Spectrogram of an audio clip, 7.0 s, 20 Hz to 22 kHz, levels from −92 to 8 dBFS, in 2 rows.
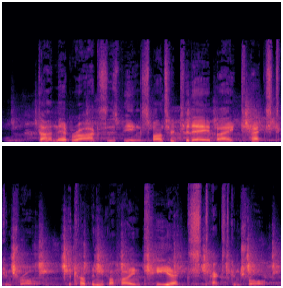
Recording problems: thin; very; fading below 350 Hz
background music; loud; throughout; 4 dB below the speech
background chatter; noticeable; throughout; 2 voices, 20 dB below the speech
uneven, jittery; strongly; from 1 to 6.5 s

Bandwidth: 16 kHz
